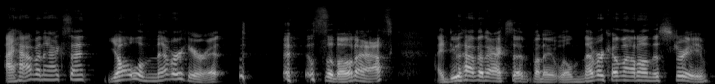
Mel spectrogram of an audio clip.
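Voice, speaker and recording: A man's voice: high-pitched, lively intonation, normal speed, a bit bright. A man hosting a casual livestream of a tabletop game, chatty and upbeat, greeting his viewers by name and joking about himself. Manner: chatty, upbeat, self-deprecating. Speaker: streamer and host.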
